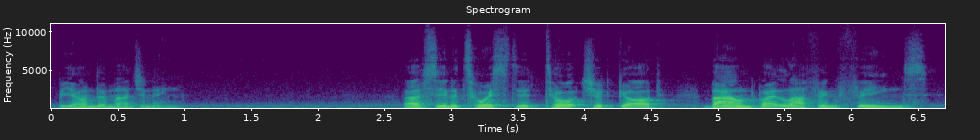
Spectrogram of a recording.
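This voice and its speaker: A man's voice: medium pitch, darkish tone, dull audio. A man acting a bitter, despairing man who has lost all faith, brooding and sardonic, in a fantasy audio drama. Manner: brooding, sardonic, rhetorical questioning.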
